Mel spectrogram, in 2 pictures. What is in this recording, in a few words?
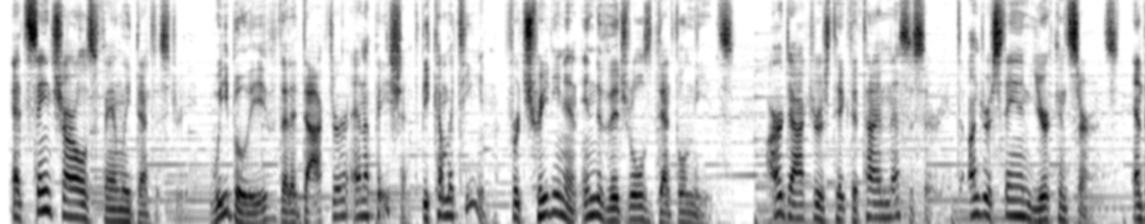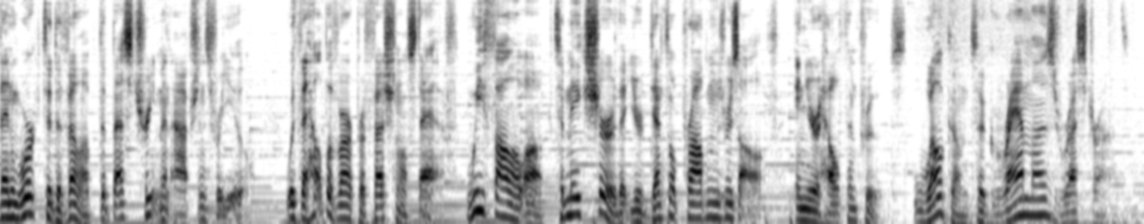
On-Hold Compilation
